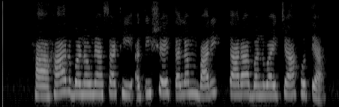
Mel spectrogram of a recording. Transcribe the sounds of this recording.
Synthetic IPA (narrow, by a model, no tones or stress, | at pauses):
haɦaɾbənəʋɳjasaʈʰiːʔət̪iɕəjt̪ələmbaɾiːk̚t̪aɾabənʋajt͡ɕjaɦot̪ja̰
